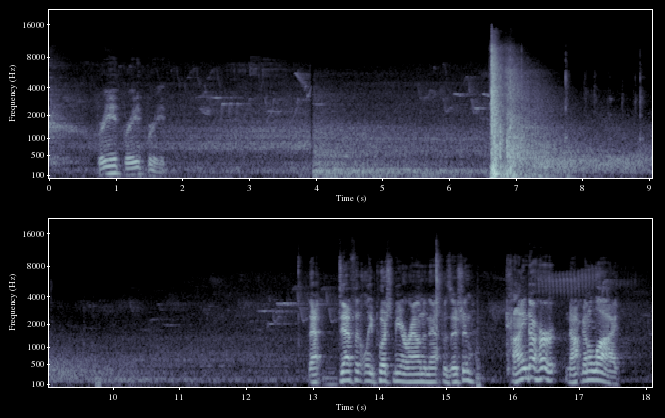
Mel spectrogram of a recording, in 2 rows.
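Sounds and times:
shotgun shot with echo: 0:06.6 - 0:09.5.

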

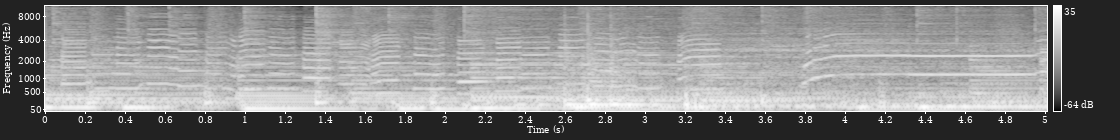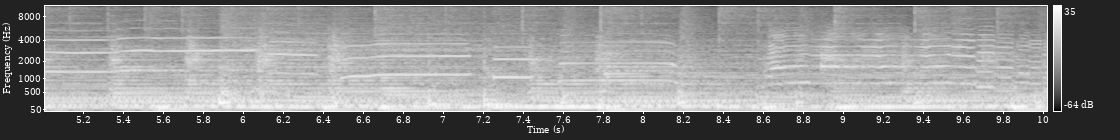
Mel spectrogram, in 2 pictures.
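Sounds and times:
alto saxophone melody: 0:00.0 - 0:10.0
double bass: 0:00.0 - 0:10.0
drum kit: 0:00.0 - 0:10.0
electric guitar: 0:01.5 - 0:10.0.

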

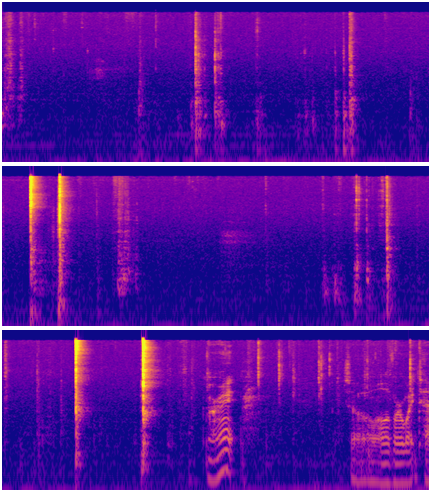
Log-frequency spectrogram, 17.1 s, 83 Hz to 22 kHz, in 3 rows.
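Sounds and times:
low steady hum: 0:00.0 - 0:17.0.

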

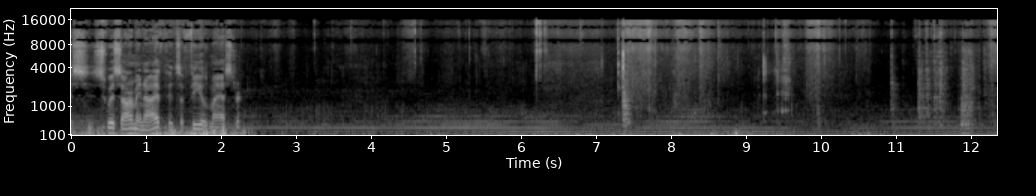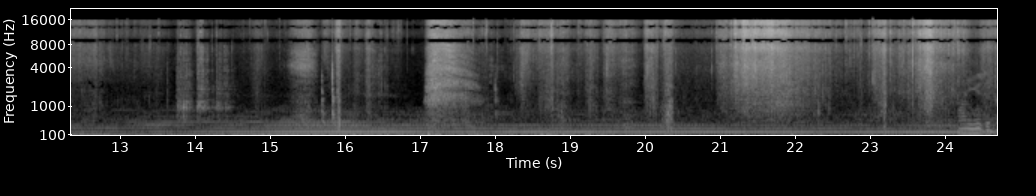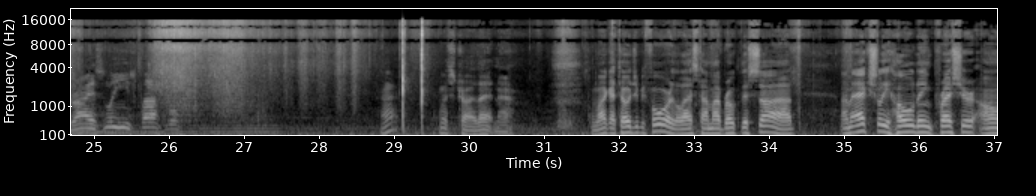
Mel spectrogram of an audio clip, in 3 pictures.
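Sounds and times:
steady low hum: 0:00.0 - 0:37.0
dry leaves rustling: 0:02.6 - 0:29.4.

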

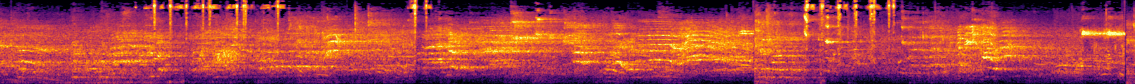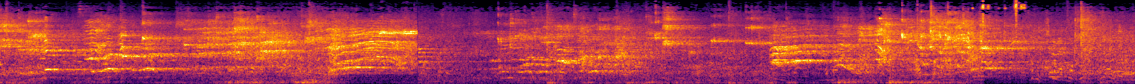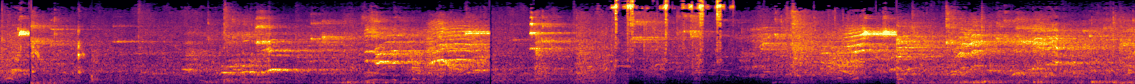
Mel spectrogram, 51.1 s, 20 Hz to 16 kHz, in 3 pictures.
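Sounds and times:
high squeak: 0:12.1 - 0:13.6, 0:43.2 - 0:45.1.

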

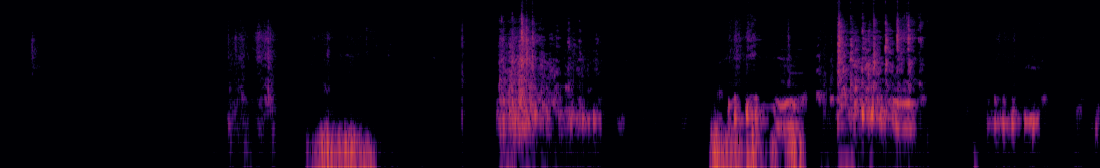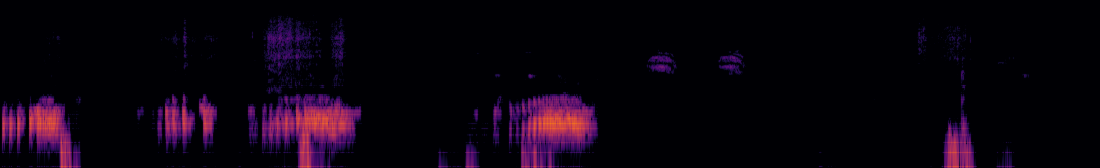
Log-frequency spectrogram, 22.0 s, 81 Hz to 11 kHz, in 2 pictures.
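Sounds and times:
pigeons cooing: 0:05.1 - 0:06.2, 0:07.2 - 0:11.8, 0:12.5 - 0:14.6, 0:15.8 - 0:17.0.

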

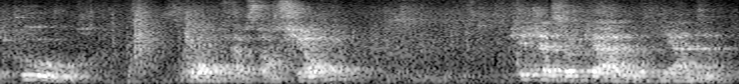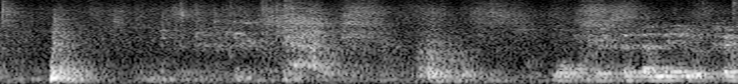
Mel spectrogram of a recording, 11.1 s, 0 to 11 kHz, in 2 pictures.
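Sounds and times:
man speaking: 0:00.0 - 0:02.8, 0:03.8 - 0:05.6, 0:09.7 - 0:11.0.

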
